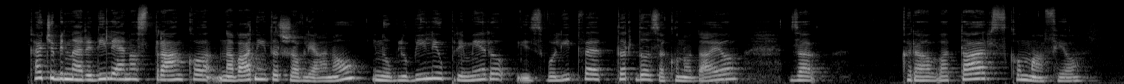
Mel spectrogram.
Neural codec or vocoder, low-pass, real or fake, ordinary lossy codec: vocoder, 48 kHz, 128 mel bands, Vocos; 19.8 kHz; fake; none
